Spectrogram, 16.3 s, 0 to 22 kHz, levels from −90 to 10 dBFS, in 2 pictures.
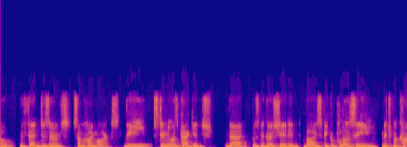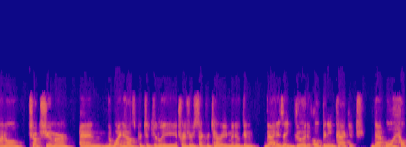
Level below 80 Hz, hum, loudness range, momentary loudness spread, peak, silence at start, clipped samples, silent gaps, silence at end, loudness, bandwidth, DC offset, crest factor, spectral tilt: -56 dBFS; none; 2 LU; 5 LU; -8 dBFS; 0 s; under 0.1%; none; 0 s; -23 LUFS; 8.2 kHz; under 0.1%; 16 dB; -5 dB/octave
